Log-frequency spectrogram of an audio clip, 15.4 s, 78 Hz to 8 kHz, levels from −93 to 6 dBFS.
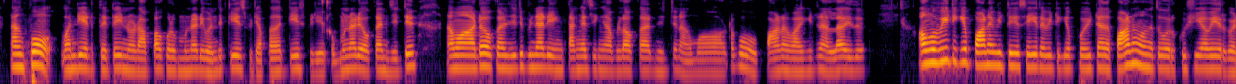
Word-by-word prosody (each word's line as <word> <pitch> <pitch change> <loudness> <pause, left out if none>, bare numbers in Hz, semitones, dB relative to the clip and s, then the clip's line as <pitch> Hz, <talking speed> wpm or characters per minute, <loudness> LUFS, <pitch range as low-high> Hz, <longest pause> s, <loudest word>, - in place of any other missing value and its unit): நாங்க 205 -1 +3
போவோம் 230 -5 +7 0.2
வண்டி 185 +2 0
எடுத்துட்டு 180 -1 -6
என்னோட 170 -2 -3
அப்பா 175 +4 -2
கூட 175 - -1
முன்னாடி 170 0 -2
வந்து 160 +3 -7
டிவிஎஸ்ஃபிப்டி 180 -6 -3
அப்பா 160 +3 -6
தான் 165 - -7
டிவிஎஸ்ஃபிடி 180 -6 -6
இருக்கும். 140 0 -9
முன்னாடி 185 +1 0
உட்காந்துட்டு 165 +2 -2 0.5
நம்ம 185 +1 +3
பாட்டு 190 +3 +5
உக்காஞ்சிட்டு 195 +1 -2
பின்னாடி 195 -1 +2
எங்க 175 -1 -11
தங்கச்சிங்க, 175 0 -5
அப்டிலாம் 165 0 -3
உட்கார்ந்திட்டு 165 0 -6
நாங்க 140 0 -9
பாட்டுக்கு 150 +7 -6 0.3
பான 165 +2 -2
வாங்கிட்டு 160 +2 -7
நல்லா 165 +2 +1
இது, 170 0 -8 0.7
அவங்க 250 +3 +9
வீட்டுக்கே 275 -2 +3
பான 225 +1 +7
விட்டு 220 0 0 0.2
செய்ற 200 -1 +1
வீட்டுக்கே 185 0 -8
போயிட்டு 185 +1 -2
அந்த 180 - -1
பான 225 +4 +8
வாங்கறதுக்கு 190 -3 -2
ஒரு 170 - -11
குஷியாவே 185 0 -2
இருக்கும். 160 -2 -3
180 Hz, 165 wpm, -22 LUFS, 165-190 Hz, 0.7 s, அவங்க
